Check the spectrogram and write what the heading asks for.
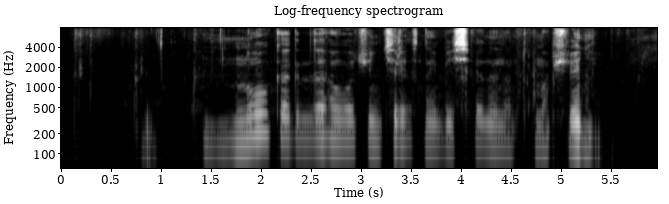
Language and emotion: Russian, neutral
